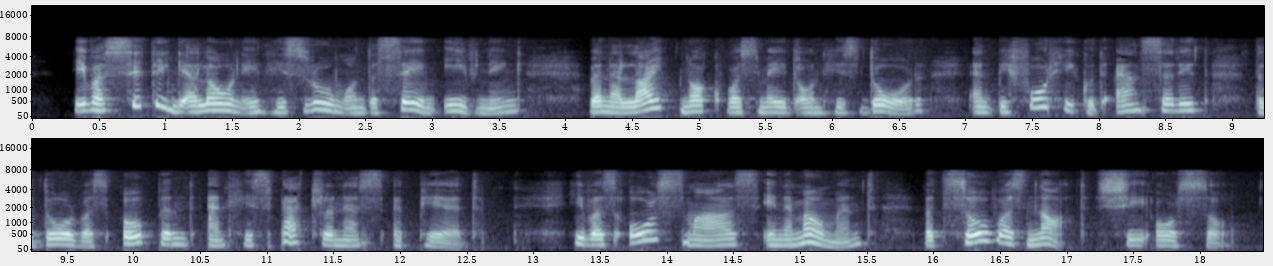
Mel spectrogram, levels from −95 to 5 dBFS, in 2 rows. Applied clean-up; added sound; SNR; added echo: none; none; none; none.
